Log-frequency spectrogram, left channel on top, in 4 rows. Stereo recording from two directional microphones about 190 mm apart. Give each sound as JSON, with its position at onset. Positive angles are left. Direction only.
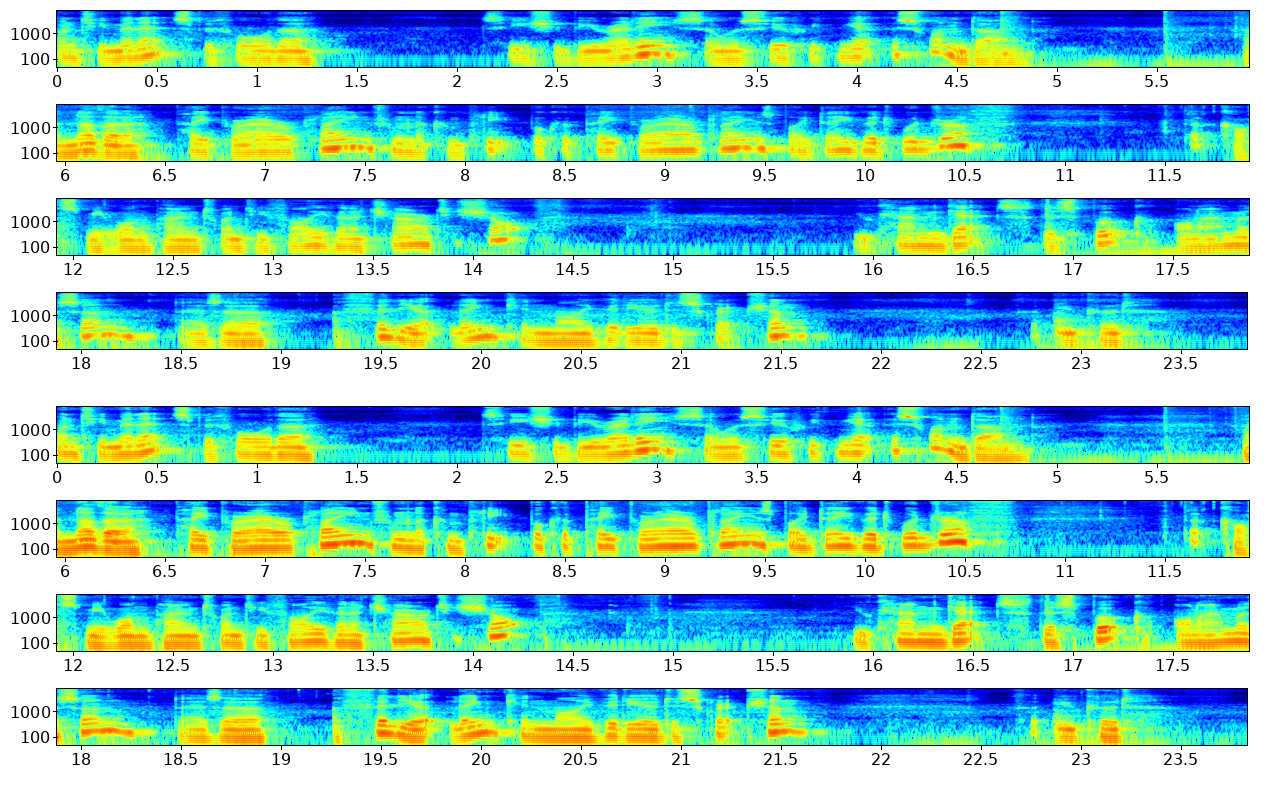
{"t": 0.0, "sound": "speech", "side_deg": -35}
{"t": 5.9, "sound": "speech", "side_deg": -50}
{"t": 16.0, "sound": "speech", "side_deg": -50}
{"t": 23.0, "sound": "speech", "side_deg": -45}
